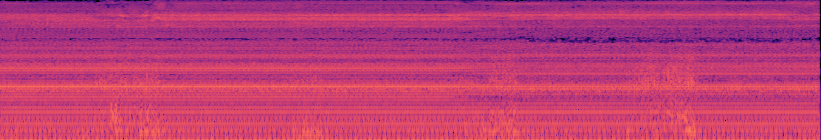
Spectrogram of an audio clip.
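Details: Nebulizer running during nebulization, tagged with cough, cold and sleeping: a steady mechanical hum with faint bubbling hiss.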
